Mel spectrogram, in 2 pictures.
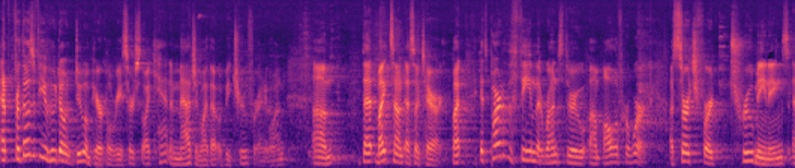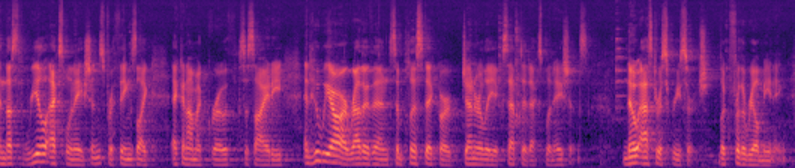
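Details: Adult speaker; normal speech.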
